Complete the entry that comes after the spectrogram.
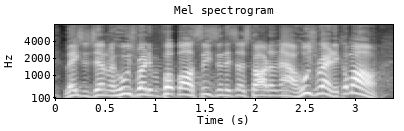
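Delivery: loud, high crowd hype; hype shout. Real, not acted. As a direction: fire up the room. Hyping crowd before bidding.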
